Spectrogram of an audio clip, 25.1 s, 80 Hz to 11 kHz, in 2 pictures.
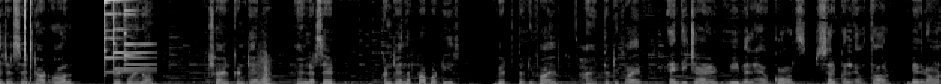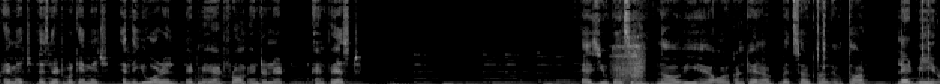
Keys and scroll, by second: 1.7 Right, 2.1 Right, 2.4 ctrl+s, 5.3 Down, 6.8 Right, 7.0 space, 8.1 ctrl+s, 9.6 space, 11.9 Down, 17.1 ctrl+c, 18.4 ctrl+v, 18.7 ctrl+s, 22.4 space, 23.2 space, 23.4 ctrl+s.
